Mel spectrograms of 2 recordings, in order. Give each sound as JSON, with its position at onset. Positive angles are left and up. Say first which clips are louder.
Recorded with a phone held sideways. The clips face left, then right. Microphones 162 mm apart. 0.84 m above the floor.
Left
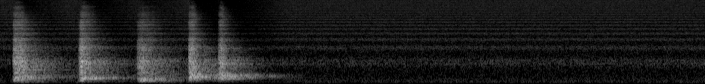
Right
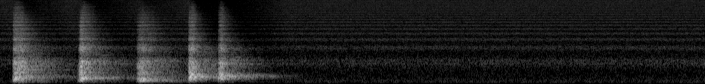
{"t": 0.1, "sound": "a whoosh", "louder": "right 4 dB", "side_deg": -30, "distance_m": 1.4}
